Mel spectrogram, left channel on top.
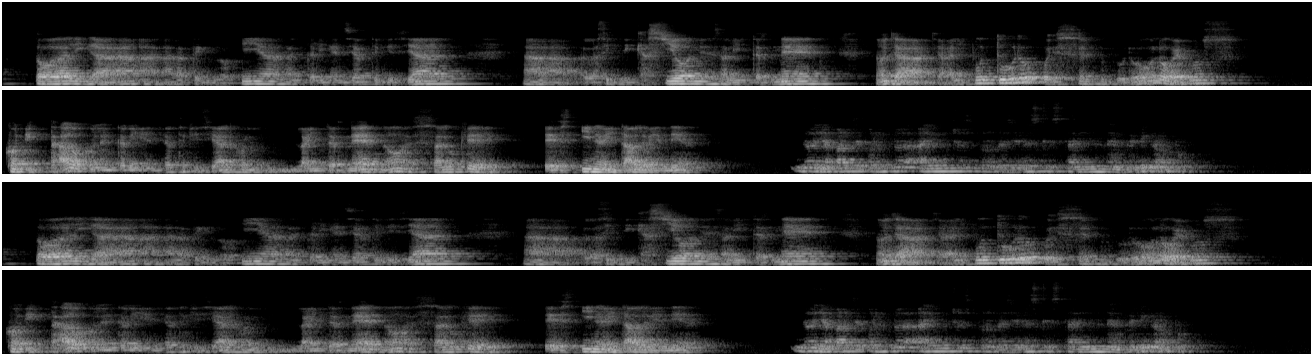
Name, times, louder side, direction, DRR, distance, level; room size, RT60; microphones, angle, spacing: voice 1, 0.3-4.5 4.8-4.9 5.2-8.1 8.4-10.9 11.1-12.3 13.1-18.0 18.5-20.0, left 2 dB, 45° left, 1 dB, 0.4 m, -27 dB
voice 2, 21.0-24.9, equal, 20° right, -4 dB, 0.6 m, -31 dB
2.2 x 2.1 x 2.7 m, 0.86 s
head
